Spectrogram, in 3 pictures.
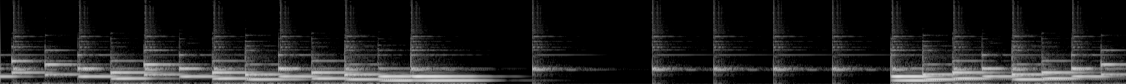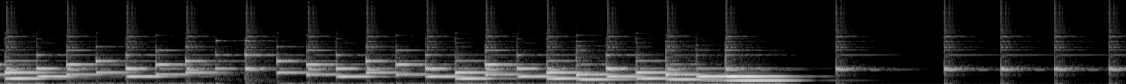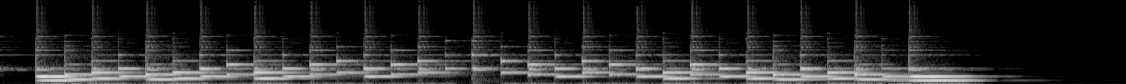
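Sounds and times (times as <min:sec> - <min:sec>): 
Gb arpeggio inversions: 0:00.0 - 0:04.9, 0:08.9 - 0:19.3, 0:22.9 - 0:32.5.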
